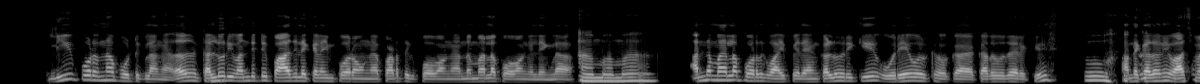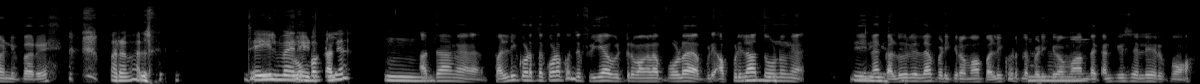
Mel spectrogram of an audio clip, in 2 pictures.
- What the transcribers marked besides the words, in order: other background noise; static; laughing while speaking: "கதவு தான் இருக்கு. அந்த கதவுல வாட்ச்மேன் நிப்பாரு"; laughing while speaking: "ஓ! பரவாயில்ல. ஜெயில் மாரி ஆயிடுச்சுல்ல? ம்"; laughing while speaking: "தான் படிக்கிறோமா? பள்ளிக்கூடத்தில படிக்கிறோமா? அந்த கன்பியூஷன்லயே இருப்போம்"; distorted speech; in English: "கன்பியூஷன்லயே"; horn
- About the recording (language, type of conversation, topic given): Tamil, podcast, அன்றாட வாழ்க்கையின் சாதாரண நிகழ்வுகளிலேயே மகிழ்ச்சியை எப்படிக் கண்டுபிடிக்கலாம்?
